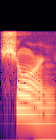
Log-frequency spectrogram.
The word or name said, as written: shorn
